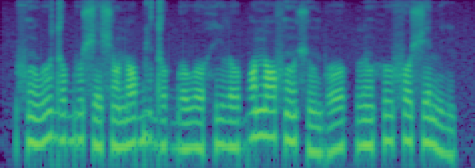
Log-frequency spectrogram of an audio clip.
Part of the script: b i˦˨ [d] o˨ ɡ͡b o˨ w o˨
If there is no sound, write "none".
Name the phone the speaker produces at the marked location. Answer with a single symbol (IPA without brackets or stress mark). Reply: d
